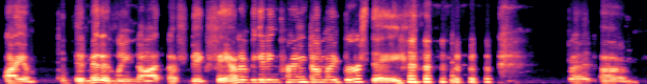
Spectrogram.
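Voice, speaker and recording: Poor audio captures a woman in her sixties whose strong voice sits on the low side. She hosts a casual livestream, chatting comfortably with her viewers and often breaking into laughter.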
